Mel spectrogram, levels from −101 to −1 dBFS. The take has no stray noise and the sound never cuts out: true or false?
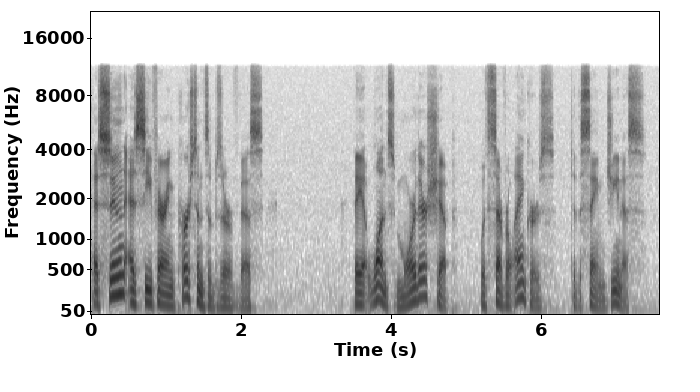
true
